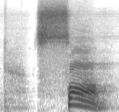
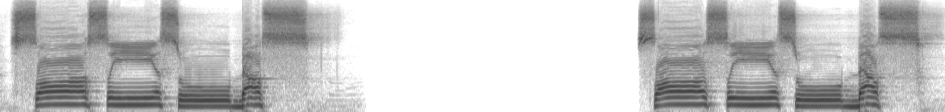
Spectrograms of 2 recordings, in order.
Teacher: Karena 'sh' makhraj, sekali lagi , berada di ujung lidah yang terletak di gigi seri bawah. Gigi seri bawah. Kemudian terdengar suara mendesis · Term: 'shad'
